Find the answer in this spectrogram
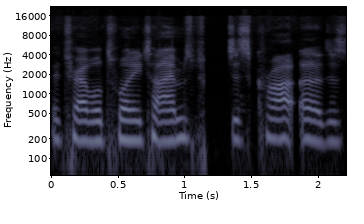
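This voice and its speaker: A woman's very fast, monotone speech with flat intonation and a Western US accent, in dry, close sound with no echo. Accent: Western American, close to Californian. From Washington State, US. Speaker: livestream guest. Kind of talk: casual chat.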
